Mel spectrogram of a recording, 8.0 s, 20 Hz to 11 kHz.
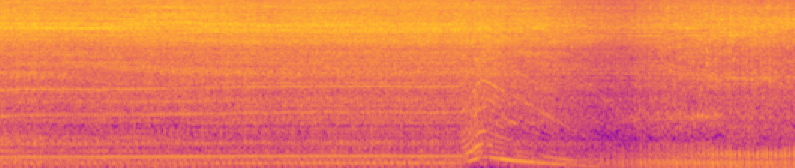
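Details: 2000 Yamaha YZF600R Thundercat with Yoshimura slip-on exhaust, steady engine drone with faint high hiss, rev dip and recovery; noise began after a wheelie attempt, oil changed, owner suspects valve leak.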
